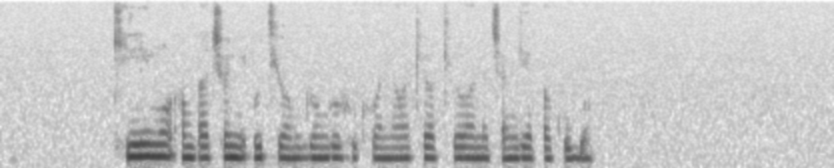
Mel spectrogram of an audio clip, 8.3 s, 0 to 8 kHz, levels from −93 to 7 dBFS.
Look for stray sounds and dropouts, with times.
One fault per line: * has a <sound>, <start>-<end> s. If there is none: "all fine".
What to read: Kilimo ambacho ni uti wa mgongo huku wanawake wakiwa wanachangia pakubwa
all fine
